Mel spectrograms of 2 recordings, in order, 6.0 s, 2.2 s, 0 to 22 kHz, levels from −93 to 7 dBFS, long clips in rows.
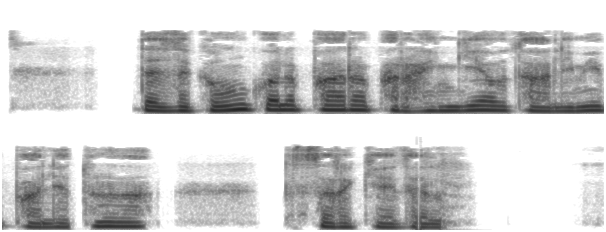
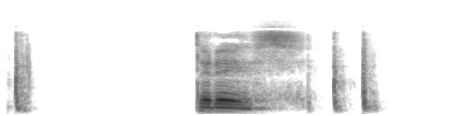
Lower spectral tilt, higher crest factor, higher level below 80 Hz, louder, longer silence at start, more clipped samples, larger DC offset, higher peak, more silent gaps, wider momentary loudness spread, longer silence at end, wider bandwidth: first, -6 dB/octave vs -3.5 dB/octave; about the same, 18 dB vs 20 dB; first, -52 dBFS vs -82 dBFS; first, -18 LUFS vs -21 LUFS; first, 0.7 s vs 0.05 s; neither; neither; first, 0 dBFS vs -6 dBFS; second, 4.30-4.41 s vs 0.24-0.96 s; second, 9 LU vs 22 LU; first, 0.75 s vs 0.4 s; about the same, 8 kHz vs 7.8 kHz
